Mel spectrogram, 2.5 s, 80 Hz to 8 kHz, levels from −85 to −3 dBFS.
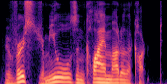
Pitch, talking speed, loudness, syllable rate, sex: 125 Hz, 215 wpm, -16 LUFS, 5.1 syllables/s, male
